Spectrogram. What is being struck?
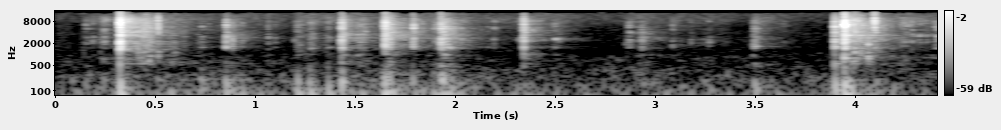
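Painted gypsum brick.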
